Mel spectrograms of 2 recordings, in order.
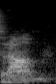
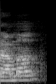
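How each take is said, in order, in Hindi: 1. नाम अंतिम व्यंजन पर समाप्त होता है। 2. नाम के अंत में एक अतिरिक्त स्वर की ध्वनि है। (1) "it's Ram, not Rama" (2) "Lots of people say Rama"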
